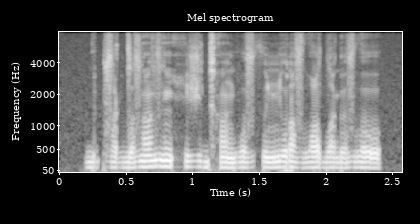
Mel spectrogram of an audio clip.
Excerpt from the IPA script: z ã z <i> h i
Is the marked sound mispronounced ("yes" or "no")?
yes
